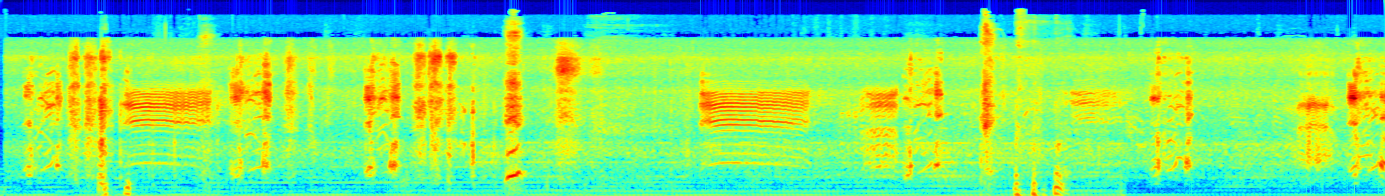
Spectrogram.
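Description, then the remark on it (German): Sheep bleat repeatedly, a series of wavering, nasal cries, some short and some drawn out, rising above a low steady background, with a person briefly laughing and murmuring between them. “es gibt keine Schafe, es gibt nur Menschen im Schafskostüm”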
